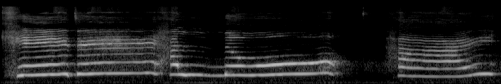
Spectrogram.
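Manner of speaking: high, drawn-out hello; long high-pitched happy greeting; singsong greeting. Real, not acted. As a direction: greet a new arrival in a high, stretched call. Greeting a viewer who joins.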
